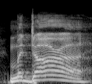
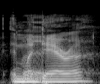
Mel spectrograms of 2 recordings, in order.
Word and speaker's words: Madara: that happen a lot he said it right the first time and then he decided to add his own little twist in there Madera do you get that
